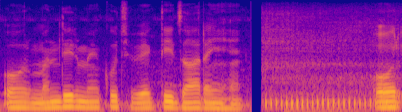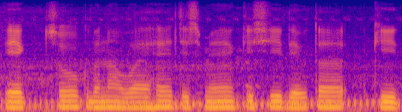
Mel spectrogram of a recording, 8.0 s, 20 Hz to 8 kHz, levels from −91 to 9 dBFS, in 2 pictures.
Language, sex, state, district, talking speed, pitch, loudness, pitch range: Hindi, male, Rajasthan, Bikaner, 135 wpm, 110 Hz, -17 LUFS, 100-115 Hz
